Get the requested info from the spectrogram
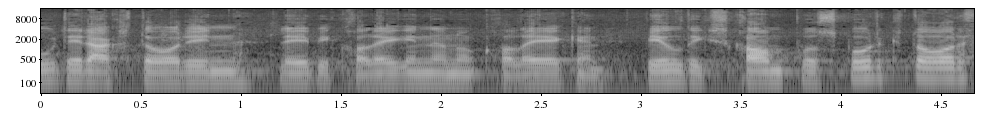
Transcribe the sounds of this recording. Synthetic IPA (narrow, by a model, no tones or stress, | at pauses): uːd̪ɪɾakt̪øːɾɪnleːbɪkʰɔleːɡɪnənɔkʰɔleːɡənb̥ɪld̪ɪkskʰɔmpʊsb̥ʊɾkd̪̥oːɾ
